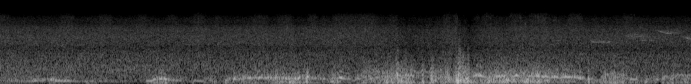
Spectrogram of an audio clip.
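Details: A bumblebee, filmed June 27, 2011, gives a low droning buzz that wavers in pitch as it drifts near, over soft outdoor background noise.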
